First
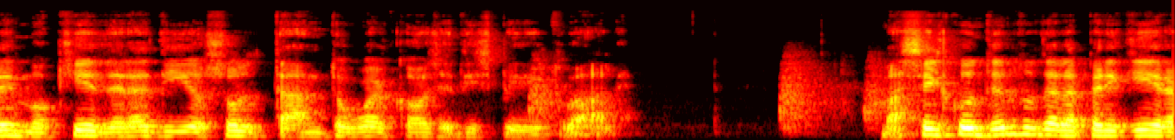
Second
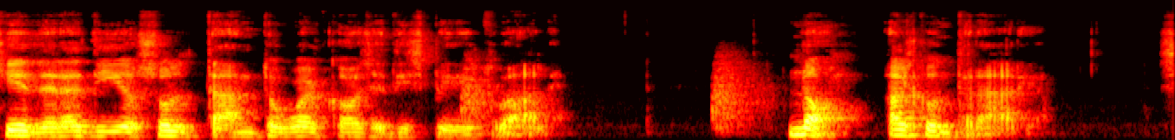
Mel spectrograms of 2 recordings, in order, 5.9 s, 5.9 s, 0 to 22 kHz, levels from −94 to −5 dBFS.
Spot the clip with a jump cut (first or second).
first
